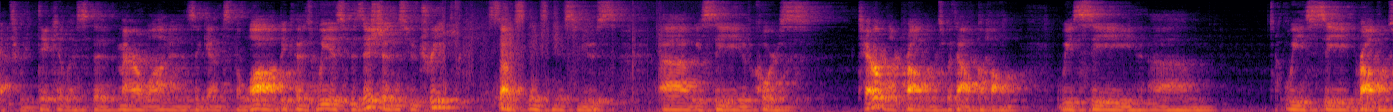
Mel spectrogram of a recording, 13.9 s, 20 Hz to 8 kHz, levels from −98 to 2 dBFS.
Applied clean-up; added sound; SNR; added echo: neural separator model SepFormer DNS4.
